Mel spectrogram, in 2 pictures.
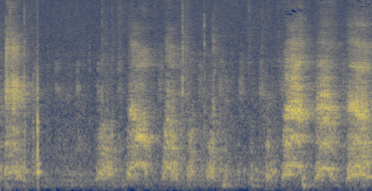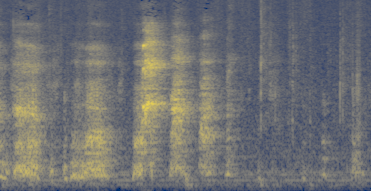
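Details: Australian Terrier puppies at four weeks old, socialized by a breeder at Dunham Lake Aussies, giving a series of high yappy barks and yips in irregular bursts, several per second at times, indoors.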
